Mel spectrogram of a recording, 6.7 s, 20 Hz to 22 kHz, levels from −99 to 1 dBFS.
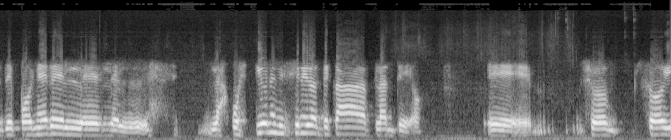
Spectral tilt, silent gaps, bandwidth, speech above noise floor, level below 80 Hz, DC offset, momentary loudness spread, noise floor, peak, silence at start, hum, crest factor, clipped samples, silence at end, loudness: -5.5 dB/octave; none; 9.2 kHz; 29 dB; -46 dBFS; under 0.1%; 16 LU; -41 dBFS; -2 dBFS; 0 s; none; 10 dB; under 0.1%; 0 s; -12 LUFS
